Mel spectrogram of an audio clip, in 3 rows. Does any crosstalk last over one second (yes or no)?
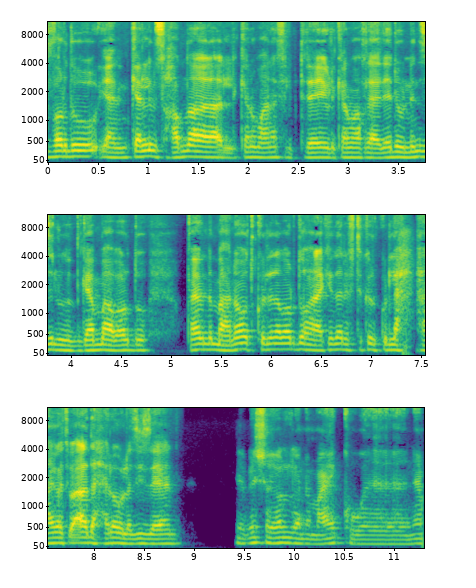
no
